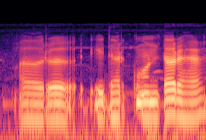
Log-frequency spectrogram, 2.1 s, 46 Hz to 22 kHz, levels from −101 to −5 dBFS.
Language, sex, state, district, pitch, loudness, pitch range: Hindi, male, Jharkhand, Garhwa, 125 Hz, -17 LUFS, 120-130 Hz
